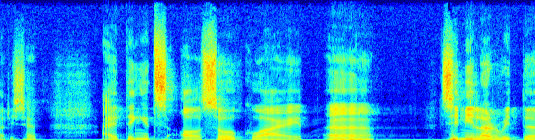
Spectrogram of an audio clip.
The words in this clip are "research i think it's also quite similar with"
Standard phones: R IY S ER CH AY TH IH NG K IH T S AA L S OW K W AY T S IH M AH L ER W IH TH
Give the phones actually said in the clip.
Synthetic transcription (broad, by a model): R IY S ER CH AY T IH NG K IH T S AA L S OW K W AY T S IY M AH L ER W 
